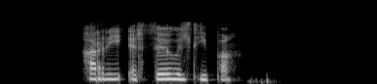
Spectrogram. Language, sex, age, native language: Icelandic, female, 20-29, Icelandic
